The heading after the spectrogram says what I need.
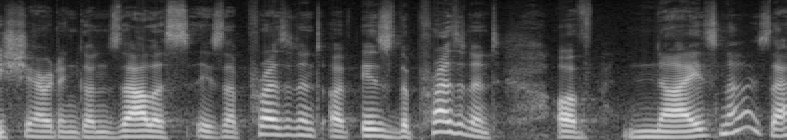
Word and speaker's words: NYSNA: Judy Sheridan-Gonzalez is the president of NYSNA. Is that how you pronounce it? Yes. NYSNA.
